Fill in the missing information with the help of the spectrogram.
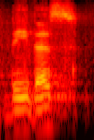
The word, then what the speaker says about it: Dives: When you see it spelled out, it looks like dives. It's pronounced Debus.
